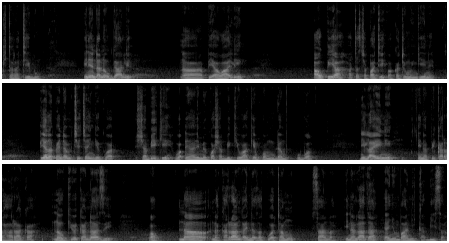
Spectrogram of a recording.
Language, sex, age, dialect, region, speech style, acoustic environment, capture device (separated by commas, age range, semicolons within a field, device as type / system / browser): Swahili, male, 25-34, Kenya - Nairobi Sheng-influenced, Kenya, happy, silence, desktop / Windows / Chrome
